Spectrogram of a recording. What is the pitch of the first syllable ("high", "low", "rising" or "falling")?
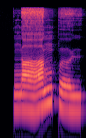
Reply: rising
